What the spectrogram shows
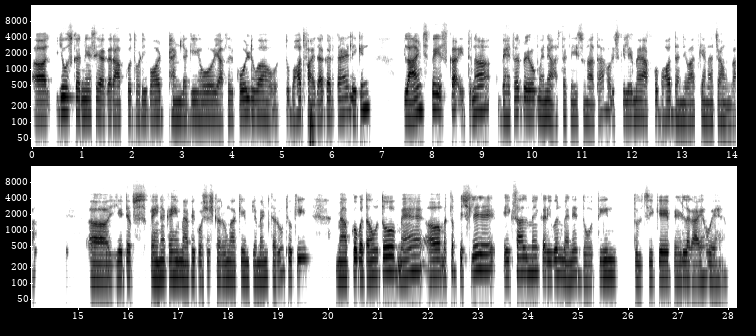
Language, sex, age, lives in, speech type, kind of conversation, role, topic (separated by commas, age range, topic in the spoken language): Hindi, male, 30-34, India, conversation, podcast, host, City life mein tum nature se apna connection kaise maintain karte ho?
